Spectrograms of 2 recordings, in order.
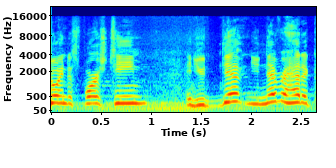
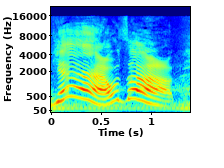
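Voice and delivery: eager reply; 4 semitones higher, much slower than usual. Retold or imitated. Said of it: "I was like".

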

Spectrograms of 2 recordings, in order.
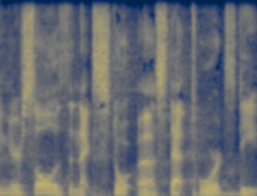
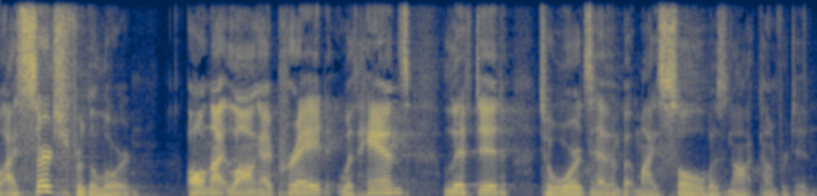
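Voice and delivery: slow scripture reading; 2 semitones lower, slower than usual. Acted. Rereads verse slowly.

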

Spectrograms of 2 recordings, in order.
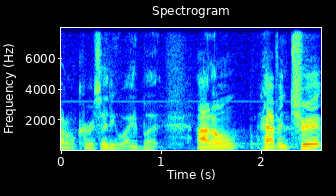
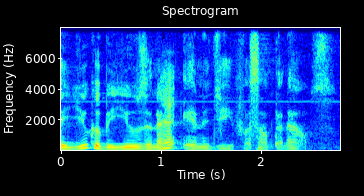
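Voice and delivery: softer, breathy imitation of a critic; whispered mocking quote; 8 semitones lower, 10 dB quieter than usual. Preacher whispers what mockers will say to the church. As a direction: whisper the critic's jab like gossip. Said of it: "People gonna say".

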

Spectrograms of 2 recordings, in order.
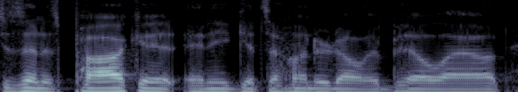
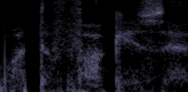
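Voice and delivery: hushed gossiping whisper; 19 dB quieter than usual. Acted. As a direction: whisper it like scandalised gossip in a crowd. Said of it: "there's already a whisper campaign going on".

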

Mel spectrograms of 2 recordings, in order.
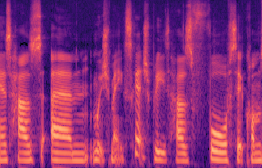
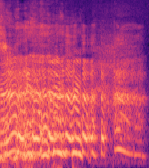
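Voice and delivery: high, loud burst of laughter; hearty laughing burst; 9 semitones higher, 6 dB louder than usual. Real, not acted. Laughing at venue appeal.

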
